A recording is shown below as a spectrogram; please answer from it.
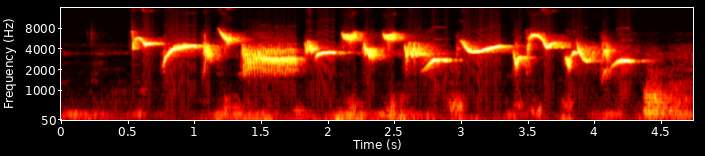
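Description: A Black-throated canary sings a fast, unbroken run of high, sliding whistles and bright trills, shifting pitch every fraction of a second, over a faint low hum.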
